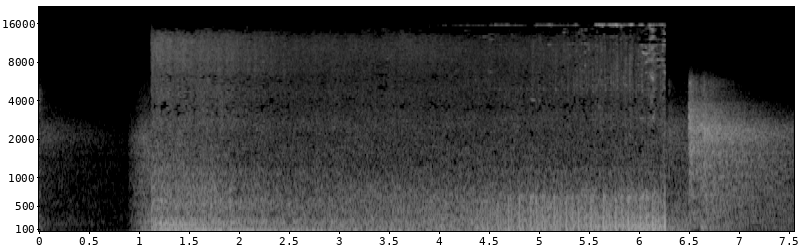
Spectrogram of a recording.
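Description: A car engine hums as a car drives past.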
